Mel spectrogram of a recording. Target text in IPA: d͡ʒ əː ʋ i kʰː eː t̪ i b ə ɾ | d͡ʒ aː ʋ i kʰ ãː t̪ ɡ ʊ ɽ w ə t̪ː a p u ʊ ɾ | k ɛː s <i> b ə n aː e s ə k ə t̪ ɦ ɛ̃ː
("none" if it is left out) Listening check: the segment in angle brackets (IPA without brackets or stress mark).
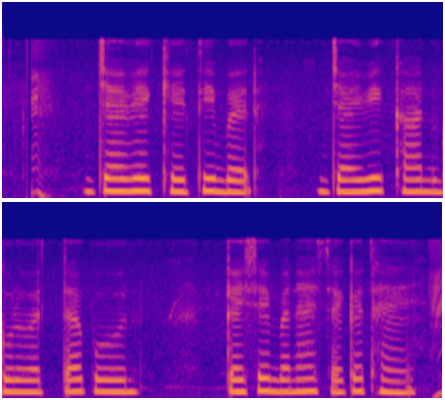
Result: e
